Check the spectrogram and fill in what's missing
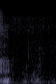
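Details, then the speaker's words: Stertor, a snoring-like noisy breathing, in a pregnant dairy goat expected to give birth around mid-March, probably carrying a single kid; the owner says she usually snores like this. "je vais vous mocher vous allez entendre comme elle ronfle on dirait moi presque voilà donc tu es une bête parce qu'elle ronfle c'est petit peu comme d'habitude"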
